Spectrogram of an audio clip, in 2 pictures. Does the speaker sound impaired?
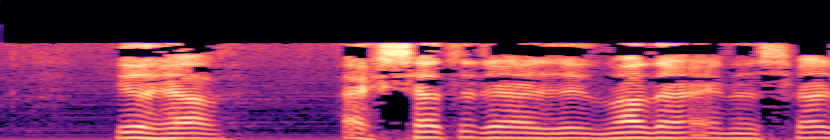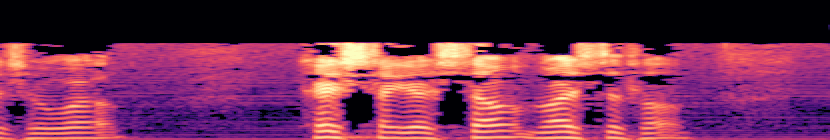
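Yes: stroke; speaking not easy, unsure listeners understand, engages helper Jantai.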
